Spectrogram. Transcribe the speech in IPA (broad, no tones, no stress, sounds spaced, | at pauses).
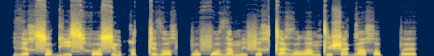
ð i χ s ɔ ɡ i s h ɔ s ʏ m q ə tː ə ð ɔ χ pː o f ɔ ð a m i f i χ t a ɣ o lˠ a m t i ʂ a ɡ a χ o pː ə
